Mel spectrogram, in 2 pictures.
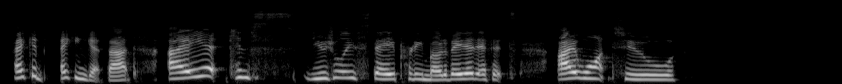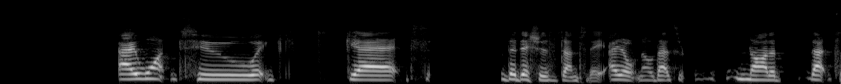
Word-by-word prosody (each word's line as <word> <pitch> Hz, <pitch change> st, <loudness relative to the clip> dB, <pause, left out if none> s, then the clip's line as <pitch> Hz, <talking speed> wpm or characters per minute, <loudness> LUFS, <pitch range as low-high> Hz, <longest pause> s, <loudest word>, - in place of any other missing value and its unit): I 305 Hz, +2 st, +1 dB
could 345 Hz, -, -5 dB
I 290 Hz, -, -1 dB
can 280 Hz, -6 st, -3 dB
get -, -, -7 dB
that. 190 Hz, +2 st, -1 dB, 0.3 s
I, 305 Hz, +8 st, +4 dB
uh, 350 Hz, +1 st, -18 dB
can 325 Hz, 0 st, 0 dB
s 315 Hz, -, -22 dB, 0.4 s
usually 280 Hz, +3 st, -2 dB
stay 245 Hz, -2 st, +2 dB
pretty 245 Hz, -1 st, -7 dB
motivated 240 Hz, +4 st, +3 dB
if 230 Hz, -2 st, -3 dB
it's 485 Hz, -, -9 dB, 0.4 s
I 255 Hz, +4 st, +7 dB
want 275 Hz, -2 st, +1 dB, 0.2 s
to 225 Hz, -3 st, -1 dB, 2.8 s
I 240 Hz, 0 st, +7 dB
want 260 Hz, 0 st, 0 dB, 0.3 s
to 220 Hz, -2 st, 0 dB
g 215 Hz, -, -16 dB, 0.7 s
get 210 Hz, -3 st, +5 dB, 1.0 s
the 235 Hz, 0 st, +1 dB
dishes 210 Hz, -4 st, -2 dB
done 175 Hz, 0 st, -6 dB
today, 155 Hz, -, -15 dB
I 220 Hz, 0 st, -2 dB
don't 200 Hz, -3 st, -3 dB
know. 195 Hz, 0 st, -13 dB
That's 200 Hz, -1 st, -5 dB
r -, -, -19 dB, 0.5 s
not 215 Hz, -5 st, +1 dB
a 200 Hz, -3 st, -4 dB, 0.3 s
that's 235 Hz, +1 st, -1 dB
235 Hz, 130 wpm, -22 LUFS, 215-265 Hz, 2.8 s, I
